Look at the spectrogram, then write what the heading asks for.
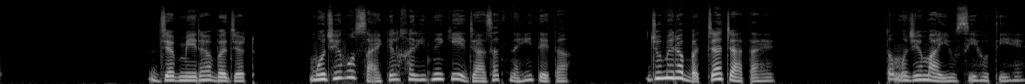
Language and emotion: Urdu, sad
